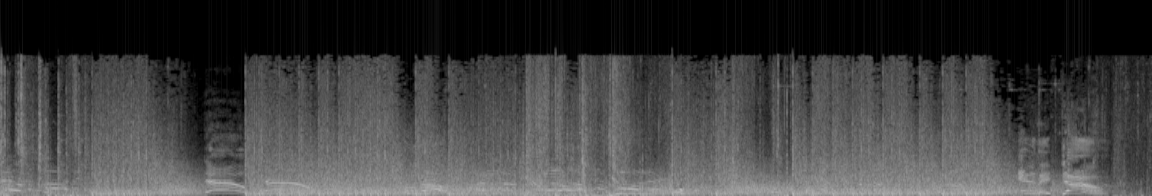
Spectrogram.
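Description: A rifle fires in rapid, loud bursts close by.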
